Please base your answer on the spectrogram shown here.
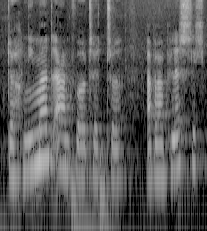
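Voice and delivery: ordinary delivery, nothing marked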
